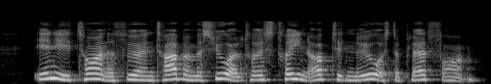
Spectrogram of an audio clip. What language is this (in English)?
Danish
